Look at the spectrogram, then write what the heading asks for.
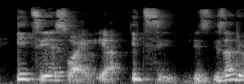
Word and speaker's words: Etsy: I try to use Etsy, E-T-S-Y, yeah, Etsy. Is that the right pronunciation?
